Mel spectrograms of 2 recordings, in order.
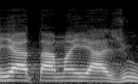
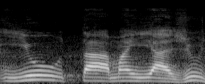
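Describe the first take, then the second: First: The first syllable has the vowel 'a'. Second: The first syllable has the vowel 'u'. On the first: The verb is read in the active voice. "dibaca ya tamayyazu boleh" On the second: The verb is read in the passive voice. "dibaca yu tamayyazu juga boleh"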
